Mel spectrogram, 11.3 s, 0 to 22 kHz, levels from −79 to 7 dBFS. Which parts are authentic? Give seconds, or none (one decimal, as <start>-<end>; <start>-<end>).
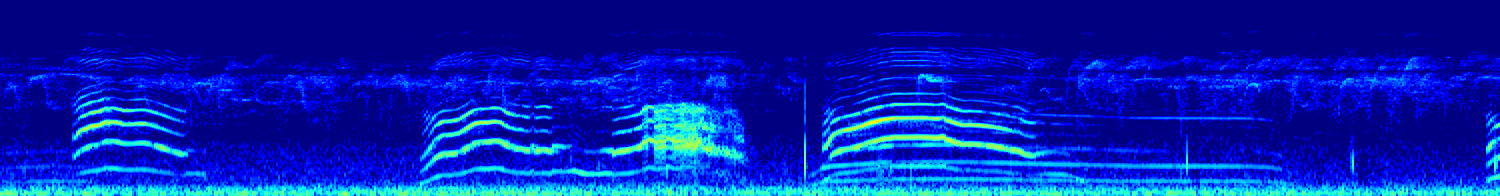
0.0-5.1; 5.9-11.3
